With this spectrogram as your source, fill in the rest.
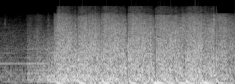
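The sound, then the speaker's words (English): Gunfire from a film action scene, a biker's gun fired upside down in a close fight. After a slightly quieter start, a loud, dense run of many rapid shots and bangs continues without a break. “Chance grabs the biker's gun and spins round, firing the weapon upside down.”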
